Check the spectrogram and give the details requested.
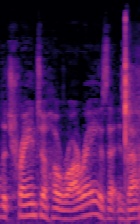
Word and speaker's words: Harare: the the other one called the train to Harare is that is that how you pronounce it yeah the train to Harare and and one of the things that you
